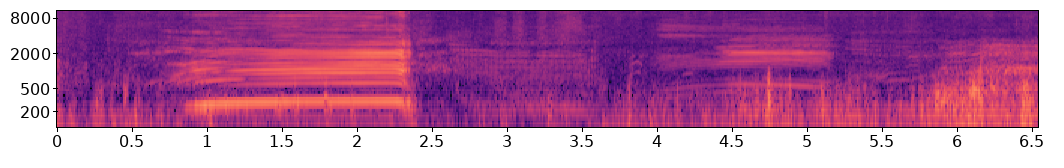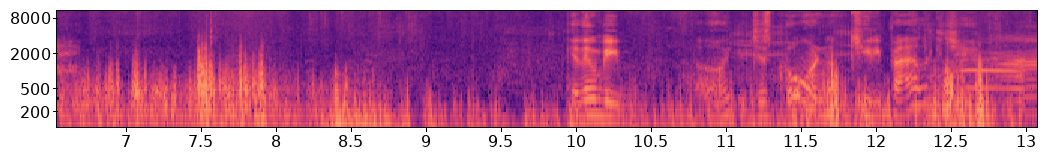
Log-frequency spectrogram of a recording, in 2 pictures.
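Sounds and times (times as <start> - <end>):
cow mooing loudly: 0.6 - 6.7.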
